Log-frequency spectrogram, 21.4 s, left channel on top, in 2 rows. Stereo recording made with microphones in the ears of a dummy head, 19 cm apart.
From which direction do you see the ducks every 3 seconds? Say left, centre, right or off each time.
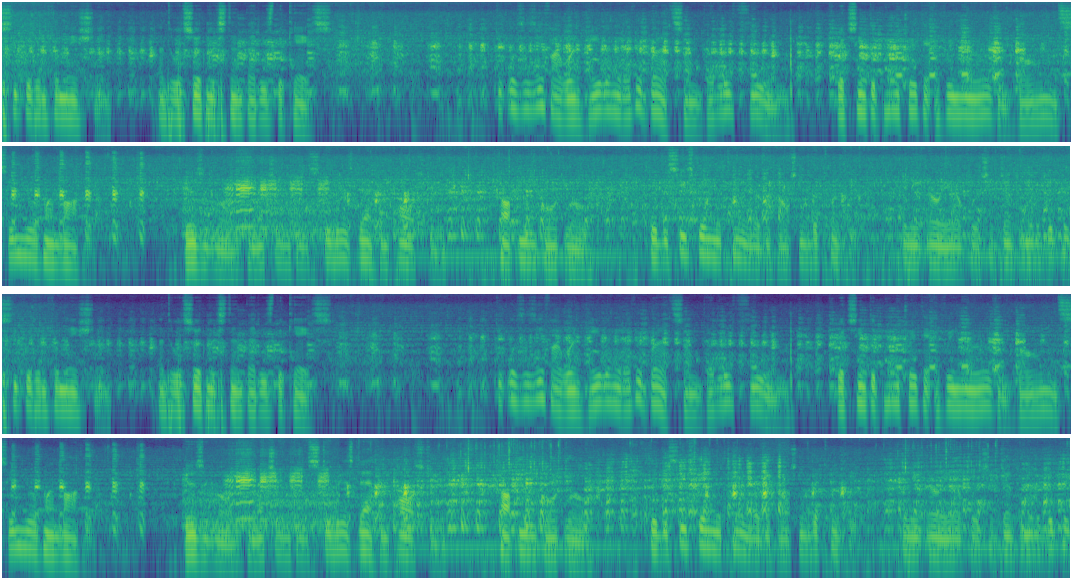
left, left, left, left, centre, right, right.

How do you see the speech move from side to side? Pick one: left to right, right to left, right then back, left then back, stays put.
right then back.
